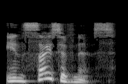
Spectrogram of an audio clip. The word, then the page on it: incisiveness: British English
